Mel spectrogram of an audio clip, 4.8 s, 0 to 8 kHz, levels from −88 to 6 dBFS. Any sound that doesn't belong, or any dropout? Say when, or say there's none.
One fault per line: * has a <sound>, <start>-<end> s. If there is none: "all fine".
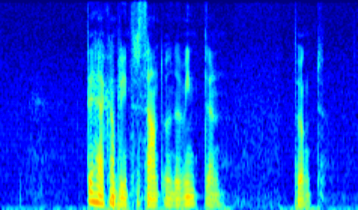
all fine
